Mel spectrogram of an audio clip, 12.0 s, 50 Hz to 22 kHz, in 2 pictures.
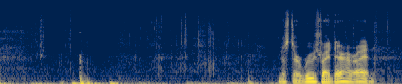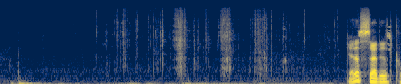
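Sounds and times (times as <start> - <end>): foil wrapper tearing and crinkling: 2.1 - 3.6, 7.5 - 11.4.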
